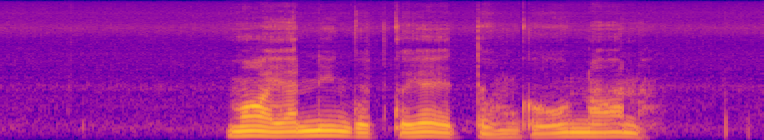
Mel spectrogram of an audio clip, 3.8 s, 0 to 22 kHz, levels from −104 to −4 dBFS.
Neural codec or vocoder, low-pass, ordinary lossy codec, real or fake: vocoder, 44.1 kHz, 128 mel bands, Pupu-Vocoder; none; none; fake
